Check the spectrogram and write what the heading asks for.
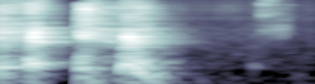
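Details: Three quick, loose cough bursts, then silence; a short coughing fit from an adult with a cold, croaky voice and sore throat that began a couple of nights earlier.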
